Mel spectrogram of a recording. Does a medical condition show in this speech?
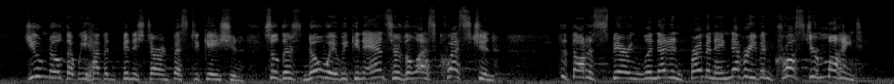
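No.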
